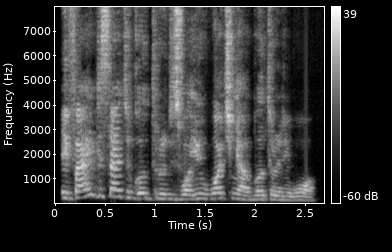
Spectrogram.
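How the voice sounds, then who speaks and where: A woman's voice: mid-range voice, lively intonation, fast talker. A middle-aged woman talking as a talk show guest, emphatic and motivational, repeating her phrases for stress. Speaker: guest, community leader and counselor.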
